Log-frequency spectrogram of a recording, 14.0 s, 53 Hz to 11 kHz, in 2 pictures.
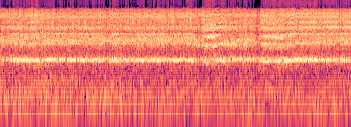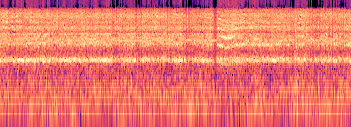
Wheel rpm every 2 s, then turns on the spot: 230, 230, 230, 230, 240, 230, 230.
none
